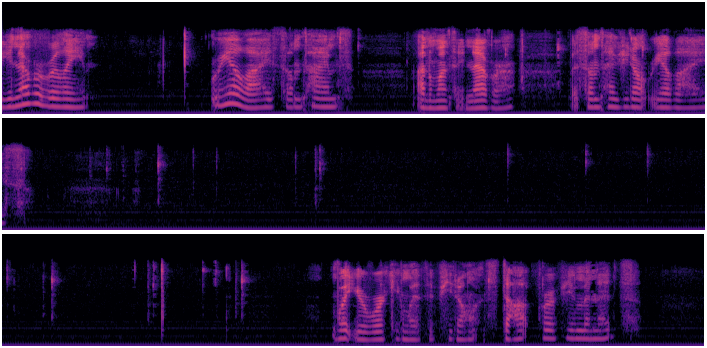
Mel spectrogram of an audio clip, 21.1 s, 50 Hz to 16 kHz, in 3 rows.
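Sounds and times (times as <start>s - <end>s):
low electrical hum: 0.0s - 21.0s
mouse and keyboard clicks: 9.9s - 10.3s, 12.8s - 14.7s, 15.3s - 16.6s.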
